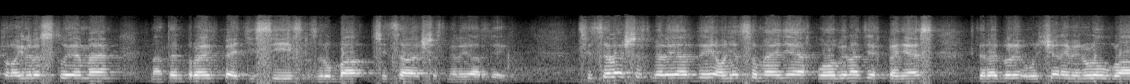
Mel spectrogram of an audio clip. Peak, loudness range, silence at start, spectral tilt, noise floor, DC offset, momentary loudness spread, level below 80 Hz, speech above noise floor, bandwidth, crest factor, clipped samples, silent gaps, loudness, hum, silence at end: 0 dBFS; 3 LU; 0 s; -2 dB/octave; -30 dBFS; under 0.1%; 11 LU; -44 dBFS; 22 dB; 11 kHz; 10 dB; 0.7%; none; -9 LUFS; none; 0 s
